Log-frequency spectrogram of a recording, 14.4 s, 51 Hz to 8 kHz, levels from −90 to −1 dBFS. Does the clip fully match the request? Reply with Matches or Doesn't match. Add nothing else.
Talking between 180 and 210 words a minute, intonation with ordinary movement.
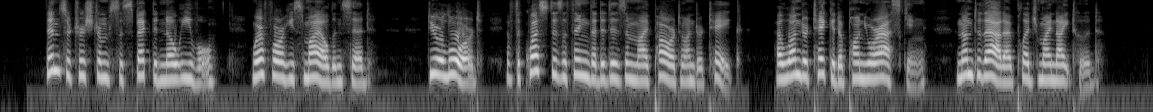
Doesn't match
